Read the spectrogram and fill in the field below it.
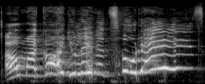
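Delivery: high, loud gushing squeal; excited squeal. Real, not acted. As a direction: squeal with joy for her friend. Friend's surgery news on livestream.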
